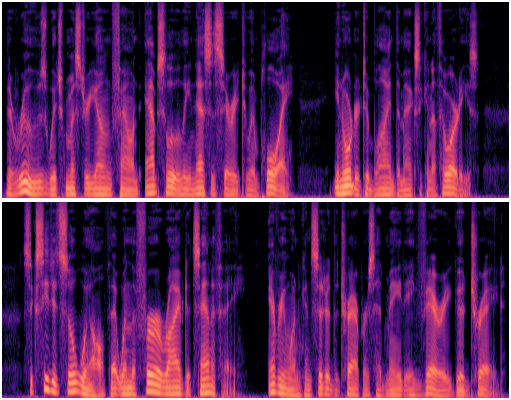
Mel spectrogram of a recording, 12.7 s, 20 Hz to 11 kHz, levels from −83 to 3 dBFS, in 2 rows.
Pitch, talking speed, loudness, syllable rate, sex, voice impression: 95 Hz, 185 wpm, -20 LUFS, 6.0 syllables/s, male, very masculine, very middle-aged, very thick, tensed, powerful, slightly dark, soft, slightly muffled, fluent, cool, very intellectual, slightly refreshing, sincere, very calm, mature, very friendly, very reassuring, very unique, elegant, wild, very sweet, lively, kind, slightly intense, slightly modest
